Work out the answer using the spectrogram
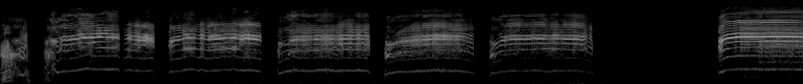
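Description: Wild boar squealing: a quick series of high-pitched squeals, each under a second, then a pause and one more squeal near the end.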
